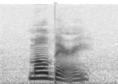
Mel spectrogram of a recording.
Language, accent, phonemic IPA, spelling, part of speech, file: English, US, /ˈmʌlˌbɛɹi/, mulberry, noun / adjective, En-us-mulberry.ogg
- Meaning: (noun) 1. Any of several trees, of the genus Morus, having edible fruits 2. The fruit of this tree 3. A dark purple colour tinted with red; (adjective) Of a dark purple color tinted with red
